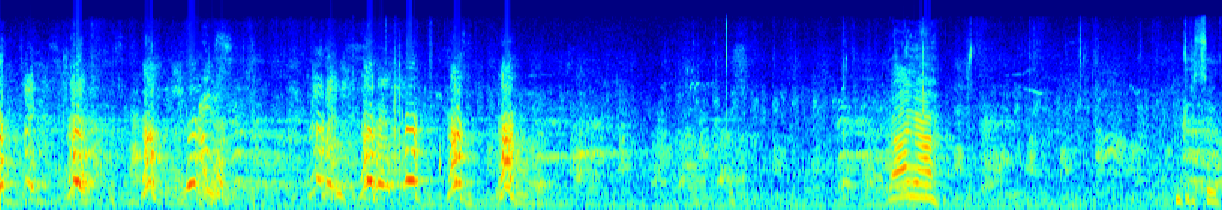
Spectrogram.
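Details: German Shepherd during bodyguard training in Odesa, Ukraine, giving a series of sharp, separated barks in the first half, followed by quieter stretches with a human voice speaking and a short whine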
